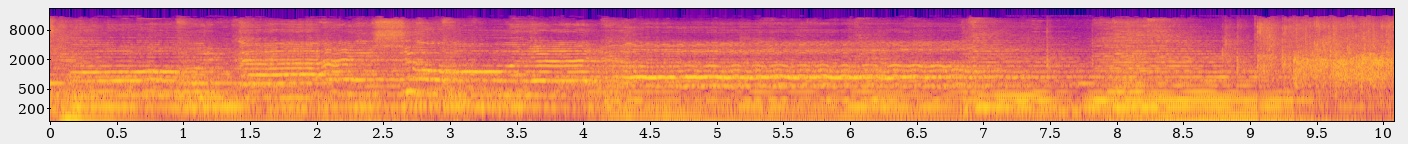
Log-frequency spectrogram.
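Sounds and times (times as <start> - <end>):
guitar orchestra: 0.0 - 10.0.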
